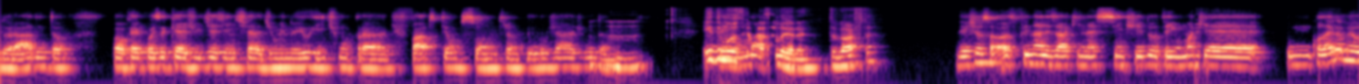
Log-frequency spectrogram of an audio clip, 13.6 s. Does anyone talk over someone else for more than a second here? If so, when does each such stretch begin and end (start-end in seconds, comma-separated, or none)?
none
